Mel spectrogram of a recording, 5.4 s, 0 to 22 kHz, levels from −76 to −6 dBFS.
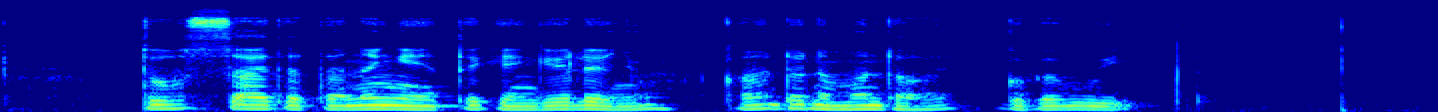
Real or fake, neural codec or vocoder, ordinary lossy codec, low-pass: real; none; none; none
